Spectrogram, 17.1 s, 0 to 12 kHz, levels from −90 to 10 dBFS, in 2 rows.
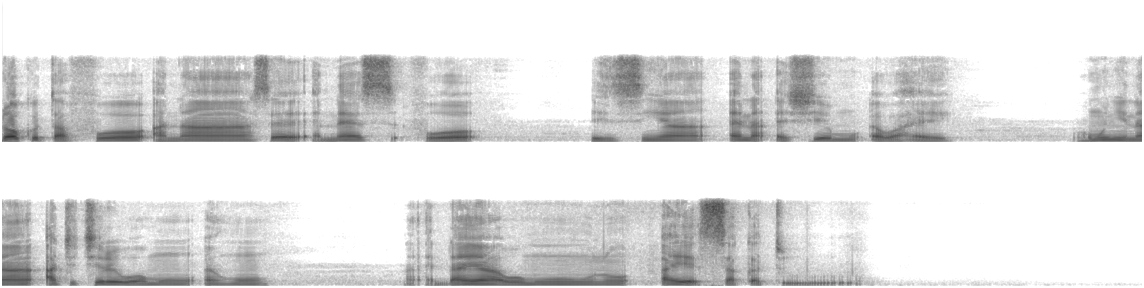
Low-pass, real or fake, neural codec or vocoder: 7.2 kHz; real; none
